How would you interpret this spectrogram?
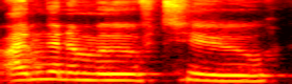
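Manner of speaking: ordinary delivery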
